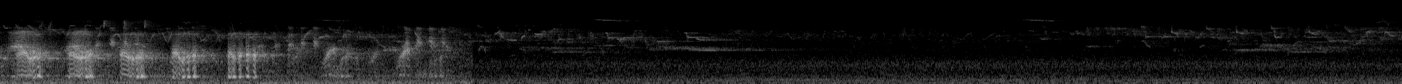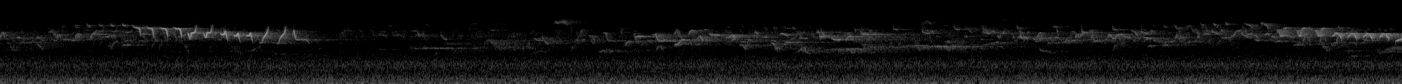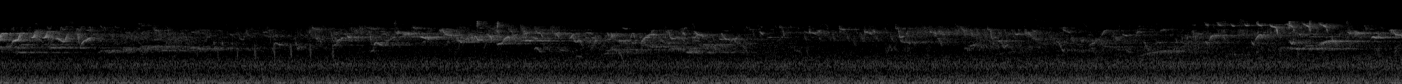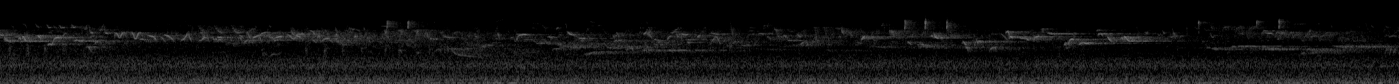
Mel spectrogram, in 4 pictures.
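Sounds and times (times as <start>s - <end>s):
fast pulsing animal call: 0.0s - 4.7s
low steady background: 0.0s - 4.8s
wild birds chirping: 0.0s - 7.4s, 17.5s - 56.0s.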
